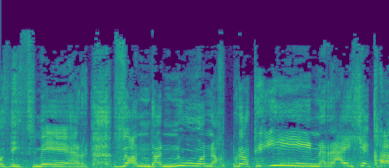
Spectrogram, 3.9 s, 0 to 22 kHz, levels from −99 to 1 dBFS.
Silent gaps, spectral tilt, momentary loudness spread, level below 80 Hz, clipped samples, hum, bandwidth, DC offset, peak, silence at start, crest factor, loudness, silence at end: none; -3 dB/octave; 5 LU; -42 dBFS; under 0.1%; none; 18 kHz; 0.3%; -4 dBFS; 0 s; 12 dB; -14 LUFS; 0 s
